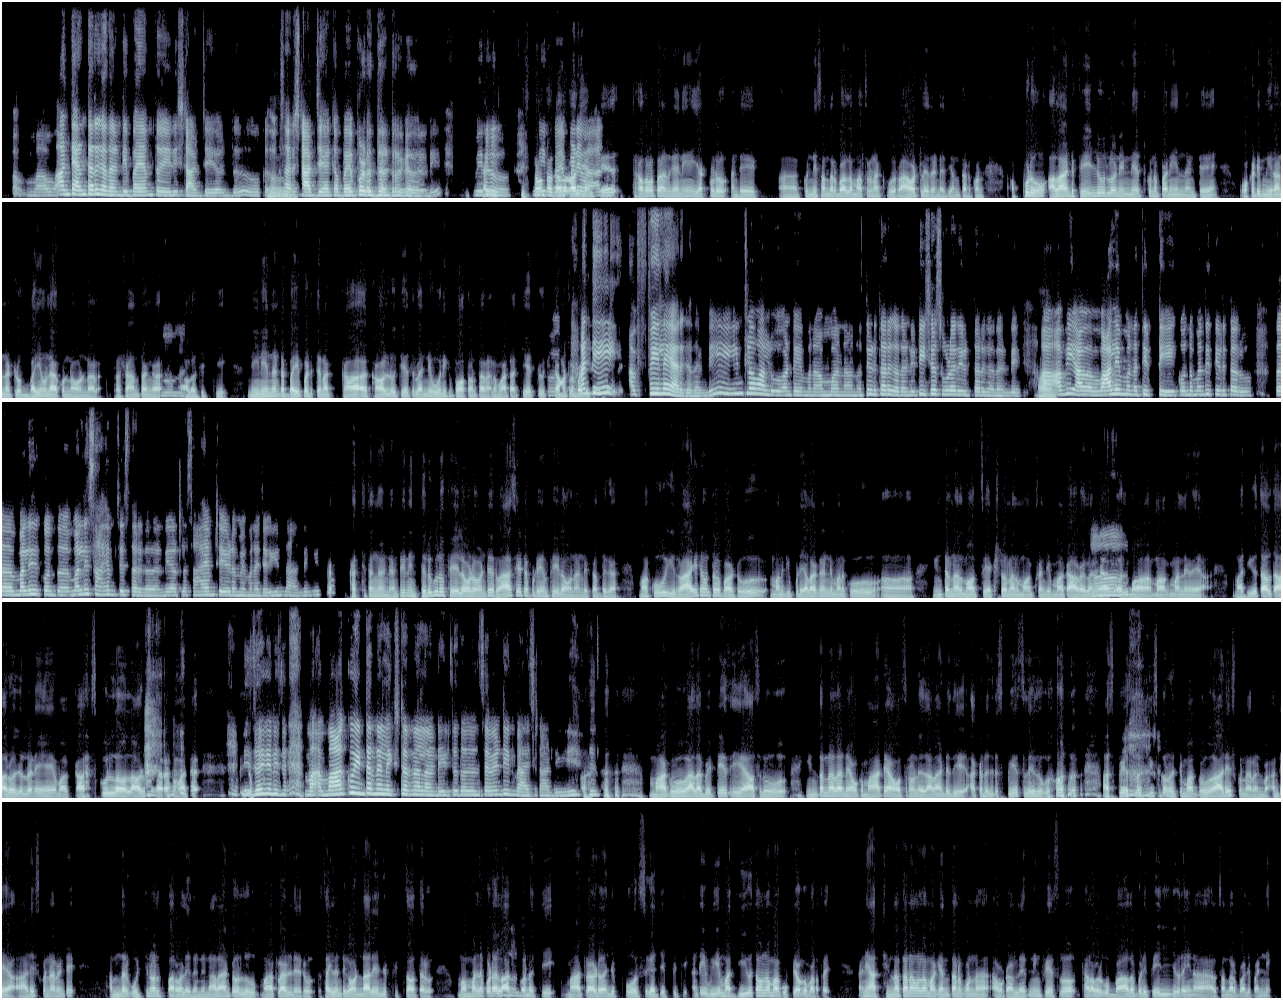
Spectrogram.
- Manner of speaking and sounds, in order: in English: "స్టార్ట్"; in English: "స్టార్ట్"; laughing while speaking: "భయపడొద్దు అంటారు కదండీ! మీరు"; in English: "ఫెయిల్యూర్‌లో"; in English: "ఫెయిల్"; in English: "టీచర్స్"; in English: "ఫెయిల్"; in English: "ఇంటర్నల్ మార్క్స్, ఎక్స్‌టర్నల్ మార్క్స్"; in English: "స్కూల్‌లో వాళ్ళు ఆడుకున్నారన్నమాట"; chuckle; in English: "ఇంటర్నల్, ఎక్స్‌టర్నల్"; in English: "టు థౌసండ్ సెవెన్‌టీన్ బ్యాచ్"; chuckle; tapping; in English: "ఇంటర్నల్"; in English: "స్పేస్"; chuckle; in English: "స్పేస్‌లో"; chuckle; in English: "సైలెంట్‌గా"; in English: "ఫిక్స్"; in English: "ఫోర్స్‌గా"; in English: "లెర్నింగ్ ఫేస్‍లో"; in English: "ఫెయిల్యూర్"
- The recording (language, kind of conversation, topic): Telugu, podcast, పరీక్షలో పరాజయం మీకు ఎలా మార్గదర్శకమైంది?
